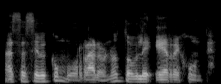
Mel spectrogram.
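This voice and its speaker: A teacher with a Mexican accent, patiently explaining English grammar in a recorded lesson, slowing down for each English example and checking in with the students. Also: mid-range voice, a bit bright, slightly rough, dry recording, clean studio sound. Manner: switches between Spanish and slow English examples.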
